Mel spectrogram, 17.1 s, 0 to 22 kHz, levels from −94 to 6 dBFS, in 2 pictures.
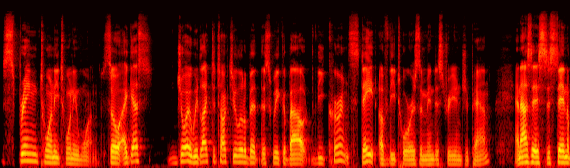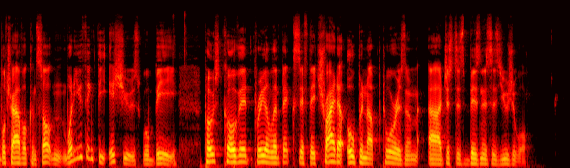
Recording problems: none

